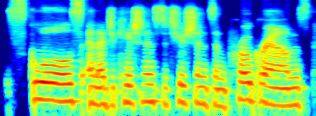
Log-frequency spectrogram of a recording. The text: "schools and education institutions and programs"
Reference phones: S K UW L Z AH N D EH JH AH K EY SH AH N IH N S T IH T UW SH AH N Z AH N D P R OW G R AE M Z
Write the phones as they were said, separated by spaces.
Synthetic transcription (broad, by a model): S K UW L Z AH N EH JH AH K EY SH AH N IH N S T IH T UW SH AH N Z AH N P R OW G R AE M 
